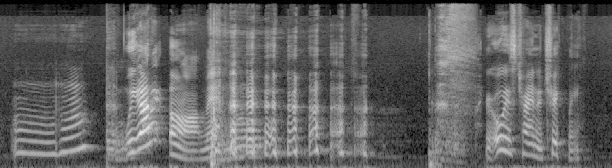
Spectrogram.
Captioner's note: laughter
